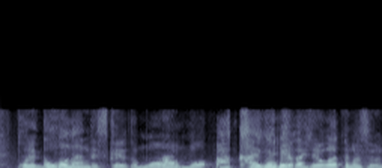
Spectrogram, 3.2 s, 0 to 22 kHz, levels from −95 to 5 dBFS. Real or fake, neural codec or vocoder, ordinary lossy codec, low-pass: fake; codec, 16 kHz, 2 kbps, FreqCodec, smaller model; none; none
